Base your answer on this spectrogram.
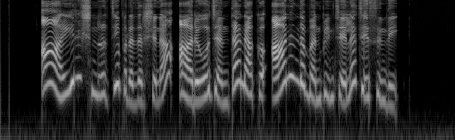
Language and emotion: Telugu, happy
